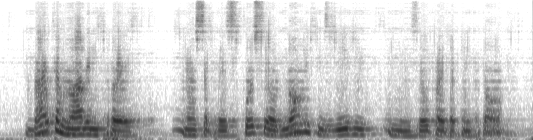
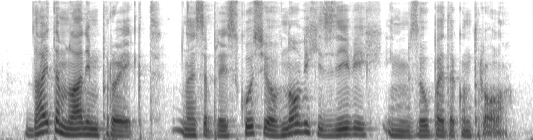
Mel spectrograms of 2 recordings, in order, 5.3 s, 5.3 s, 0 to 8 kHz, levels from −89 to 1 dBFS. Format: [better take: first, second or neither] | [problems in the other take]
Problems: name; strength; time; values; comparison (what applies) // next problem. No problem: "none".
second | noise reduction (neural separator model SepFormer DNS4)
